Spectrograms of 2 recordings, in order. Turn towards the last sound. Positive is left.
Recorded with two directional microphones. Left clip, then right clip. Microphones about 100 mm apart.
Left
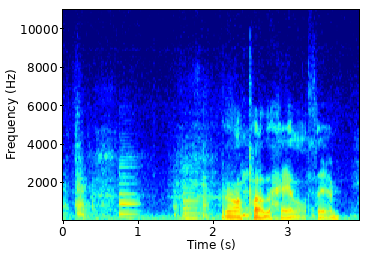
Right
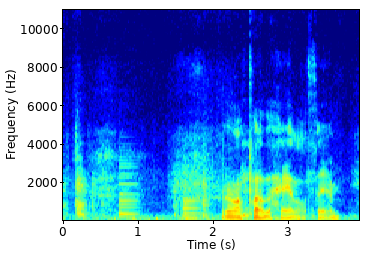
turn(degrees=15)  # may be behind; listen again after turning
